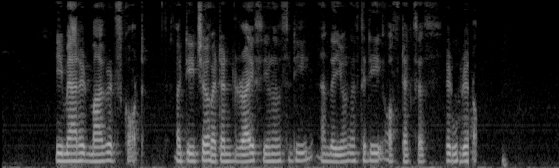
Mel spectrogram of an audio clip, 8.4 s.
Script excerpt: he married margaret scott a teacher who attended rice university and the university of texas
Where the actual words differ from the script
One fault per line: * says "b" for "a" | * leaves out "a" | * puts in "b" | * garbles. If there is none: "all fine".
* leaves out "who"
* garbles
